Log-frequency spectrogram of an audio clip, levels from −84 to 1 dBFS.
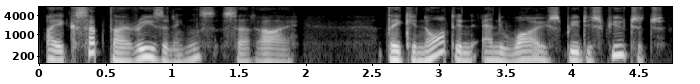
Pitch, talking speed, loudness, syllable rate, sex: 145 Hz, 165 wpm, -20 LUFS, 5.2 syllables/s, male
